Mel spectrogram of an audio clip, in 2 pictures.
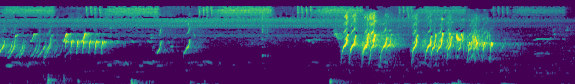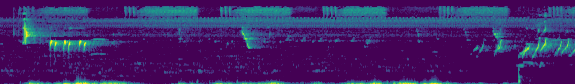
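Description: Wild birds chirping and calling in short bursts, a flurry of rapid chirps about five seconds in. From about nine seconds in, a low gusty rumble of wind on the microphone comes and goes and is louder than the birds.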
